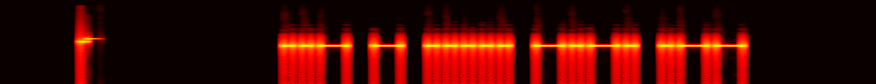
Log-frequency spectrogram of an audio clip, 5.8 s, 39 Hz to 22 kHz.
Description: Morse code, heard as a keyed tone, about 20 wpm, 700 Hz. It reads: UT5CW
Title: Call Signs Repeated 2x - 20wpm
